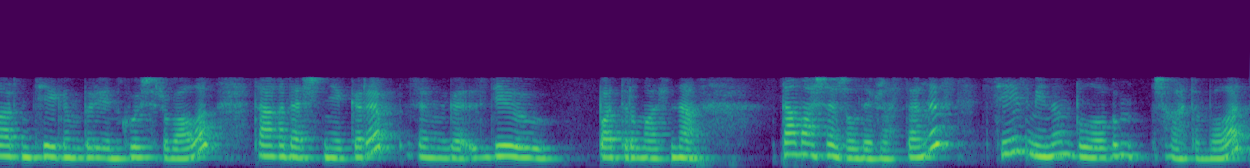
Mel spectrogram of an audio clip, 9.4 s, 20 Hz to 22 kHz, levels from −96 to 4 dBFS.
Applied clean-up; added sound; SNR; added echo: neural mask model Resemble Enhance denoiser.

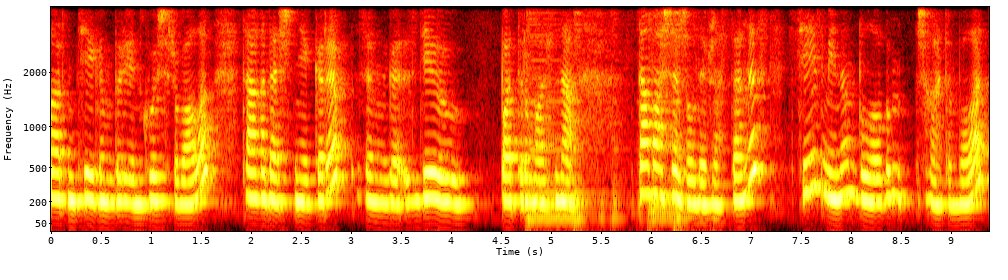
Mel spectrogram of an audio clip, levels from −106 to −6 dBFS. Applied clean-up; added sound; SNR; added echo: none; Guitar; 17 dB; none.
